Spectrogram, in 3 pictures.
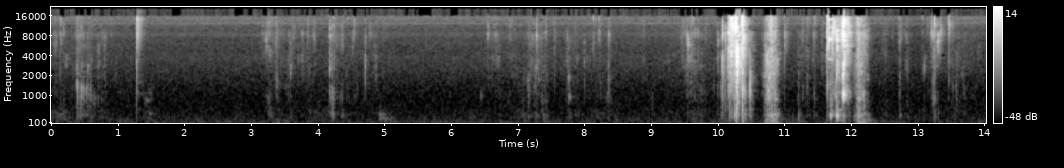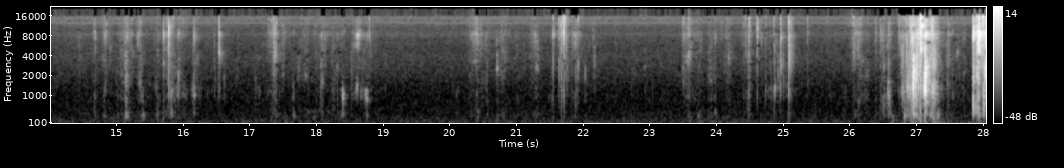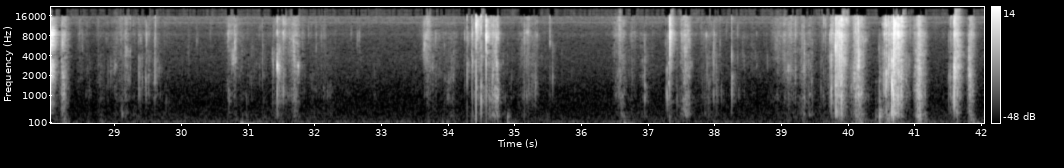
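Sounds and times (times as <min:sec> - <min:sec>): slime squishing crackly: 0:00.0 - 0:01.5, 0:03.2 - 0:05.0, 0:06.5 - 0:08.5, 0:09.4 - 0:13.8, 0:14.5 - 0:18.9, 0:20.2 - 0:22.2, 0:23.4 - 0:32.8, 0:33.6 - 0:35.7, 0:36.4 - 0:42.0.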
